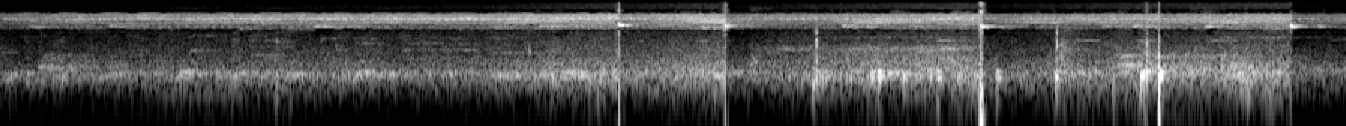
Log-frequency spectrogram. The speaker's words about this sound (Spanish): quieren simplemente escuchar los ruidos de la noche, escuchemos esta cápsula en Puerto Viejo, compartiendo el sentimiento de habitar en el bosque lluvioso a un lado del mar.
